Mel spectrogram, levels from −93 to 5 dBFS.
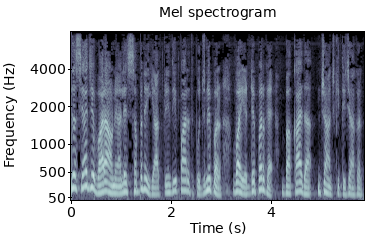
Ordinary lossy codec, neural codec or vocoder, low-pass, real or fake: none; none; none; real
